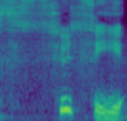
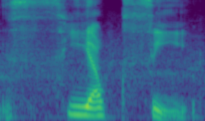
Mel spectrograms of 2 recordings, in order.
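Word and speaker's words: Siouxsie: Do you pronounce that as Susi? So me dumb ass me thought I'm like it can be Sioxy right it can be Sy and the Banshees right but no it took me years to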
